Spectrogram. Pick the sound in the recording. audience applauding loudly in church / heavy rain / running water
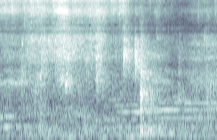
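running water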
